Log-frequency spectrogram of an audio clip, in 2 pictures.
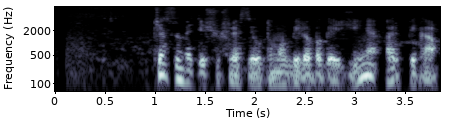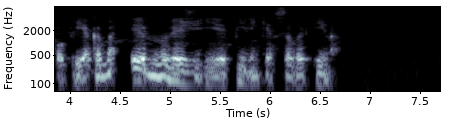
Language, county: Lithuanian, Vilnius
